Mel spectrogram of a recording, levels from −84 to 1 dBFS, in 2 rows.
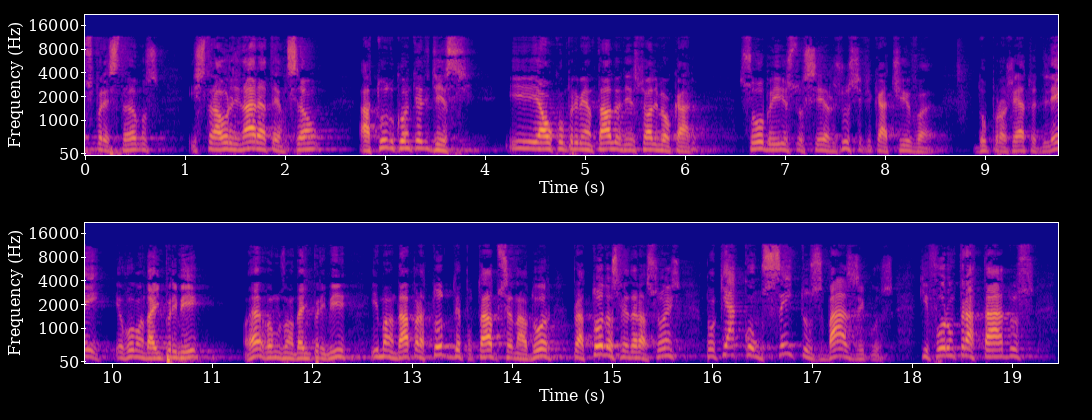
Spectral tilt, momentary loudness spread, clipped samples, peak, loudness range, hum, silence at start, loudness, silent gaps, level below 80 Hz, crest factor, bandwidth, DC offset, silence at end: -4 dB/octave; 14 LU; under 0.1%; -8 dBFS; 6 LU; none; 0 s; -28 LUFS; none; -56 dBFS; 22 dB; 11.5 kHz; under 0.1%; 0.25 s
